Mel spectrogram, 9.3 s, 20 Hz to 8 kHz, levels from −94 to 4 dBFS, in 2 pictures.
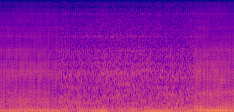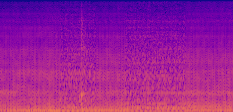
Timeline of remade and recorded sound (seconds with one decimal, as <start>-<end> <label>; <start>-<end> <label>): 0.0-1.2 remade; 1.2-3.9 recorded; 3.9-5.9 remade; 5.9-6.6 recorded; 6.6-7.2 remade; 7.2-8.4 recorded; 8.4-9.3 remade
